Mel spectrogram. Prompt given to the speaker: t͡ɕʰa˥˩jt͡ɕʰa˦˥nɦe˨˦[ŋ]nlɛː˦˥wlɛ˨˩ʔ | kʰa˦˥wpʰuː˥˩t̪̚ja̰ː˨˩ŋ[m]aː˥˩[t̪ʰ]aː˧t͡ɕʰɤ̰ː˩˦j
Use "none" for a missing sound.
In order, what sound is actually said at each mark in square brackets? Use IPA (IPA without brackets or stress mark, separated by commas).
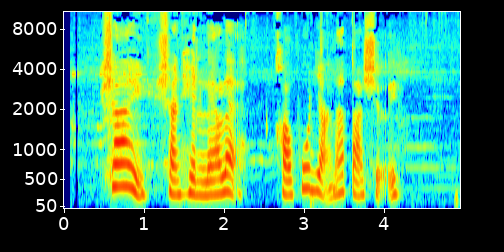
none, n, t̪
